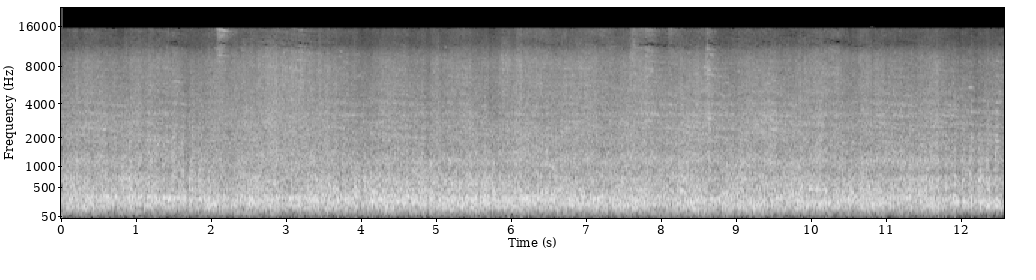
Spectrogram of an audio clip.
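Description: Freight train flatcars loaded with long rails rolling past at speed: a loud, steady rumble and rattle of steel wheels on the track, with a few faint high squeaks.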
